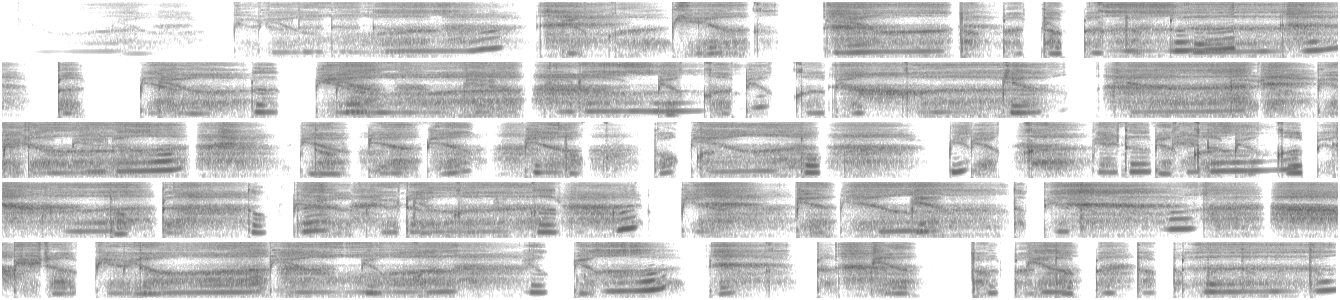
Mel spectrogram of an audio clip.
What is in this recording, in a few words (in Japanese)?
ぴゅっぴゅ囁きループ 両耳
